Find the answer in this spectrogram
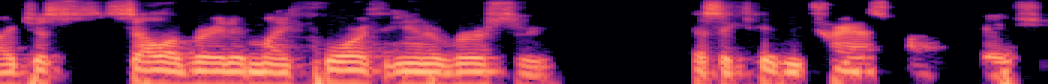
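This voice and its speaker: A man talks at a fairly quick pace and medium pitch. The sound is dry and close with no echo, and his loudness stays very even. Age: 60s. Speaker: online talk show host and kidney transplant patient. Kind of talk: live-streamed talk show monologue. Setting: live online broadcast. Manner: animated; repeats words when starting sentences.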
